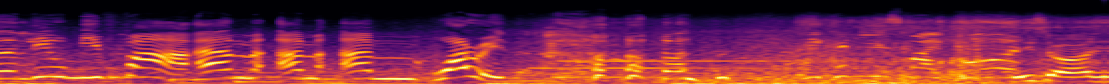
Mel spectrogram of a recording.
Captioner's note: laughs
